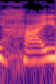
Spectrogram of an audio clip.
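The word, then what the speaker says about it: high: अगर किसी शब्द के अंत में GH या GHT हो तो GH साइलेंट रहता है, यानी आखिरी में अगर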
